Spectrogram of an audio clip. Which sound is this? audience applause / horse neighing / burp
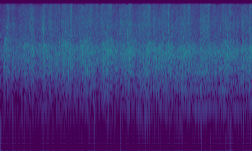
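audience applause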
